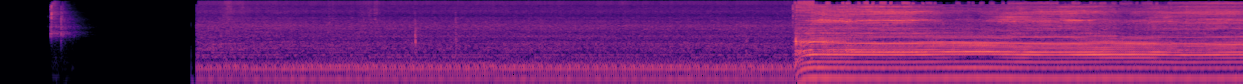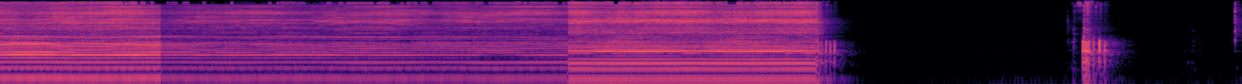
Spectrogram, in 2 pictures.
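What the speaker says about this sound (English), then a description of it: "For comparison, I will use a Volkswagen standard like air compressor that comes with most of the cars." A standard Volkswagen car air compressor runs steadily for about eighteen seconds, a loud tonal motor drone that changes pitch a few times, with silence before and after.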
